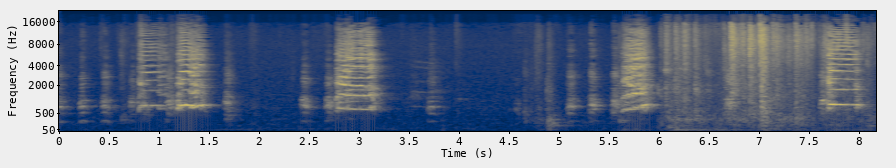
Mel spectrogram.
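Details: A chicken in Uganda giving alert noises: several loud, harsh squawks among quick soft clucks, with a burst of broadband rustling noise near the end.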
